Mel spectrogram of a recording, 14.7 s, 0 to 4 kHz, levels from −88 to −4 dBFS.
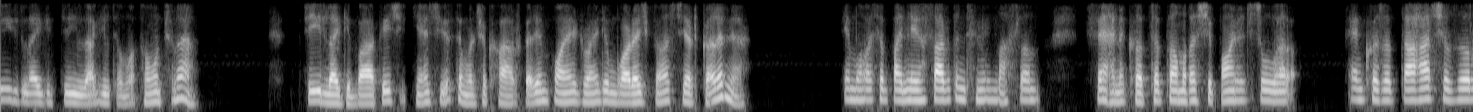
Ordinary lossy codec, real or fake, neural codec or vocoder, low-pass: none; fake; codec, 16 kHz in and 24 kHz out, 0.6 kbps, FocalCodec, streaming, 4096 codes; 3.6 kHz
